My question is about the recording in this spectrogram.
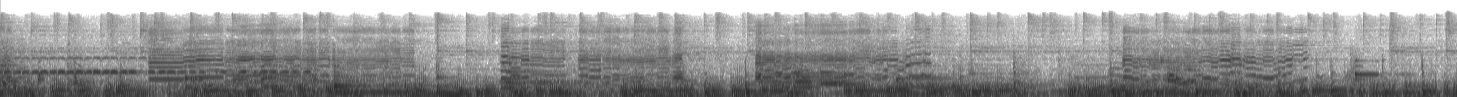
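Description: Live jazz quintet of alto saxophone, tuba, guitar, cello and drums playing. The alto saxophone carries a wavering melodic lead over steady drum-kit playing and a low bass line.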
